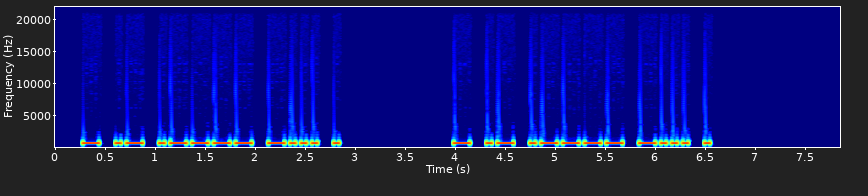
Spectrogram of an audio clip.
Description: Morse code, heard as a keyed tone, about 21 wpm, 700 Hz. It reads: TA1BE TA1BE
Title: DXCC-100 Call Signs - 5 Characters - Repeated 3x - 22wpm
